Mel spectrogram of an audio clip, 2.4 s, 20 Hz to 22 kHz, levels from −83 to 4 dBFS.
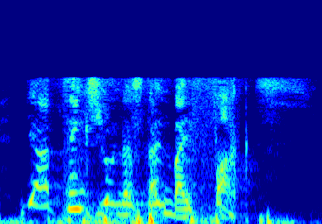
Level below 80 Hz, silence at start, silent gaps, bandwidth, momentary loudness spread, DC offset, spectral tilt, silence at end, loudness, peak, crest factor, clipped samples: -40 dBFS; 0 s; none; 5.4 kHz; 13 LU; under 0.1%; -6 dB/octave; 0.15 s; -32 LUFS; -14 dBFS; 20 dB; under 0.1%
